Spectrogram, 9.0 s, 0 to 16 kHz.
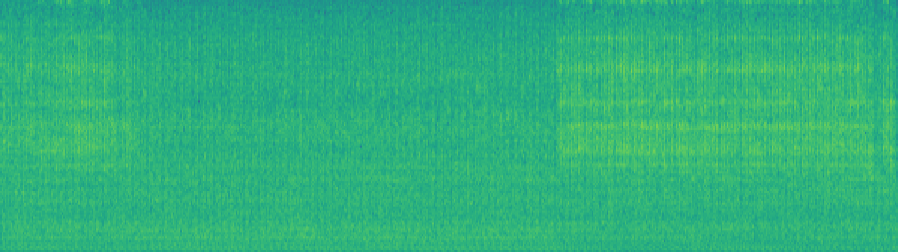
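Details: Onan BF 16hp twin with DD11 carburetor, run on choke after rebuilding the pulse fuel pump: even, steady chug at a settled idle with no misses or knocks, no leaks; a clattering noise noticed afterward.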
